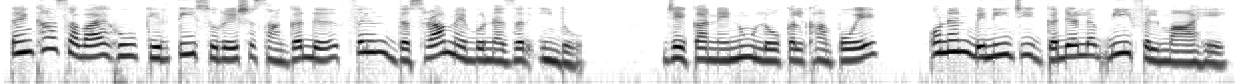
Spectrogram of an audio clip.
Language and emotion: Sindhi, neutral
